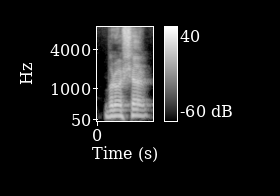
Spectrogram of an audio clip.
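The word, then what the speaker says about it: brochure: अब हम देखते हैं वड द फ्रेंच ओरिजन जो फ्रांसीसी जुबान से लफ लिए गए हैं उनको जब हमने सी एच के साथ लिख यानी वहां यह जुबान जब इस्तेमाल होती है तो उनके हां यह श की बात देती है एस एच की बात देती है जैसे आप देख रहे हैं ब्रोशर शैंपेन शेफ और मशीन और मस्टे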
